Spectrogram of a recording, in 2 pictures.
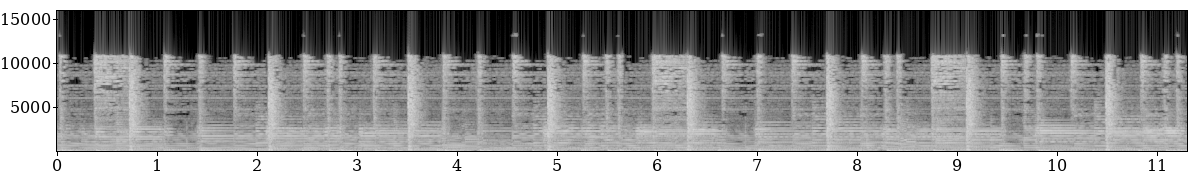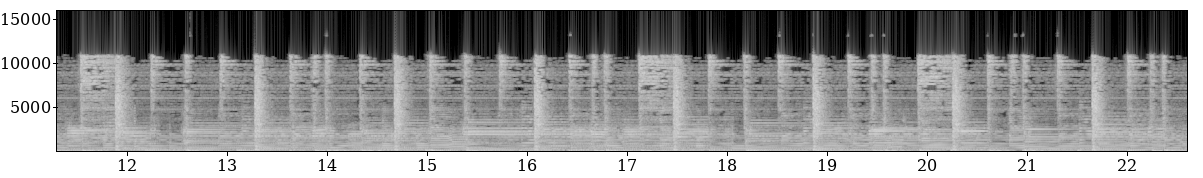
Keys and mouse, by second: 1.7 ctrl+click, 5.1 ctrl+click, 6.8 F4, 9.7 double click, 20.7 right click.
